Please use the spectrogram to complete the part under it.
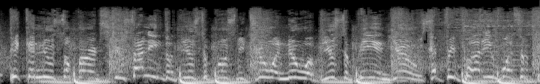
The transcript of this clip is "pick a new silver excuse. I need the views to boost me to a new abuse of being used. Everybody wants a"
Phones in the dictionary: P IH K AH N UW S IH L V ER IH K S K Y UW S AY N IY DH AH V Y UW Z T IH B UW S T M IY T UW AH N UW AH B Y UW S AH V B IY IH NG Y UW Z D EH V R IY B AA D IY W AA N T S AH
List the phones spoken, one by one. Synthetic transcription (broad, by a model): P IH K AH N UW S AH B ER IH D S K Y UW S AY N IY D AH B Y UW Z T IH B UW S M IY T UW AH N UW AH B Y UW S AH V B IY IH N Y UW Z EH V R IY B AA D IY W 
